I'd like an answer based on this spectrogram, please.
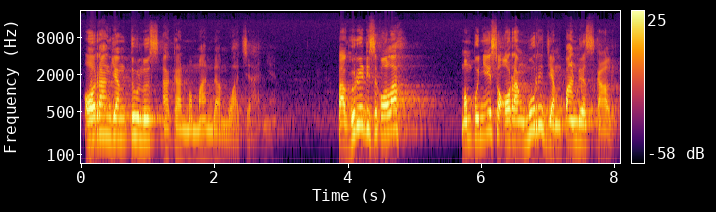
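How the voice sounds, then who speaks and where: A man's voice: high-pitched, big pitch swings, a little slow, darkish tone, big-room sound. A man preaching a sermon as pastor at a church service. He asks rhetorical questions and often turns to address the congregation.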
